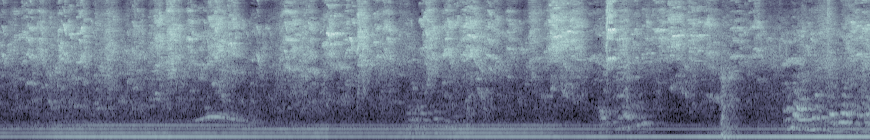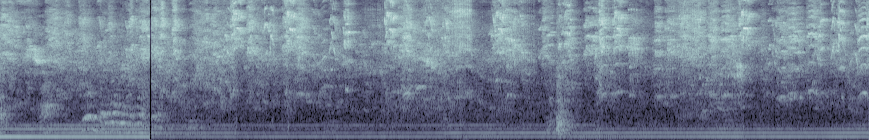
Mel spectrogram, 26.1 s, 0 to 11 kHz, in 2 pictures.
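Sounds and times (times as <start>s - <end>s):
low hum: 0.0s - 16.4s
small birds chirping: 0.0s - 26.0s.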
